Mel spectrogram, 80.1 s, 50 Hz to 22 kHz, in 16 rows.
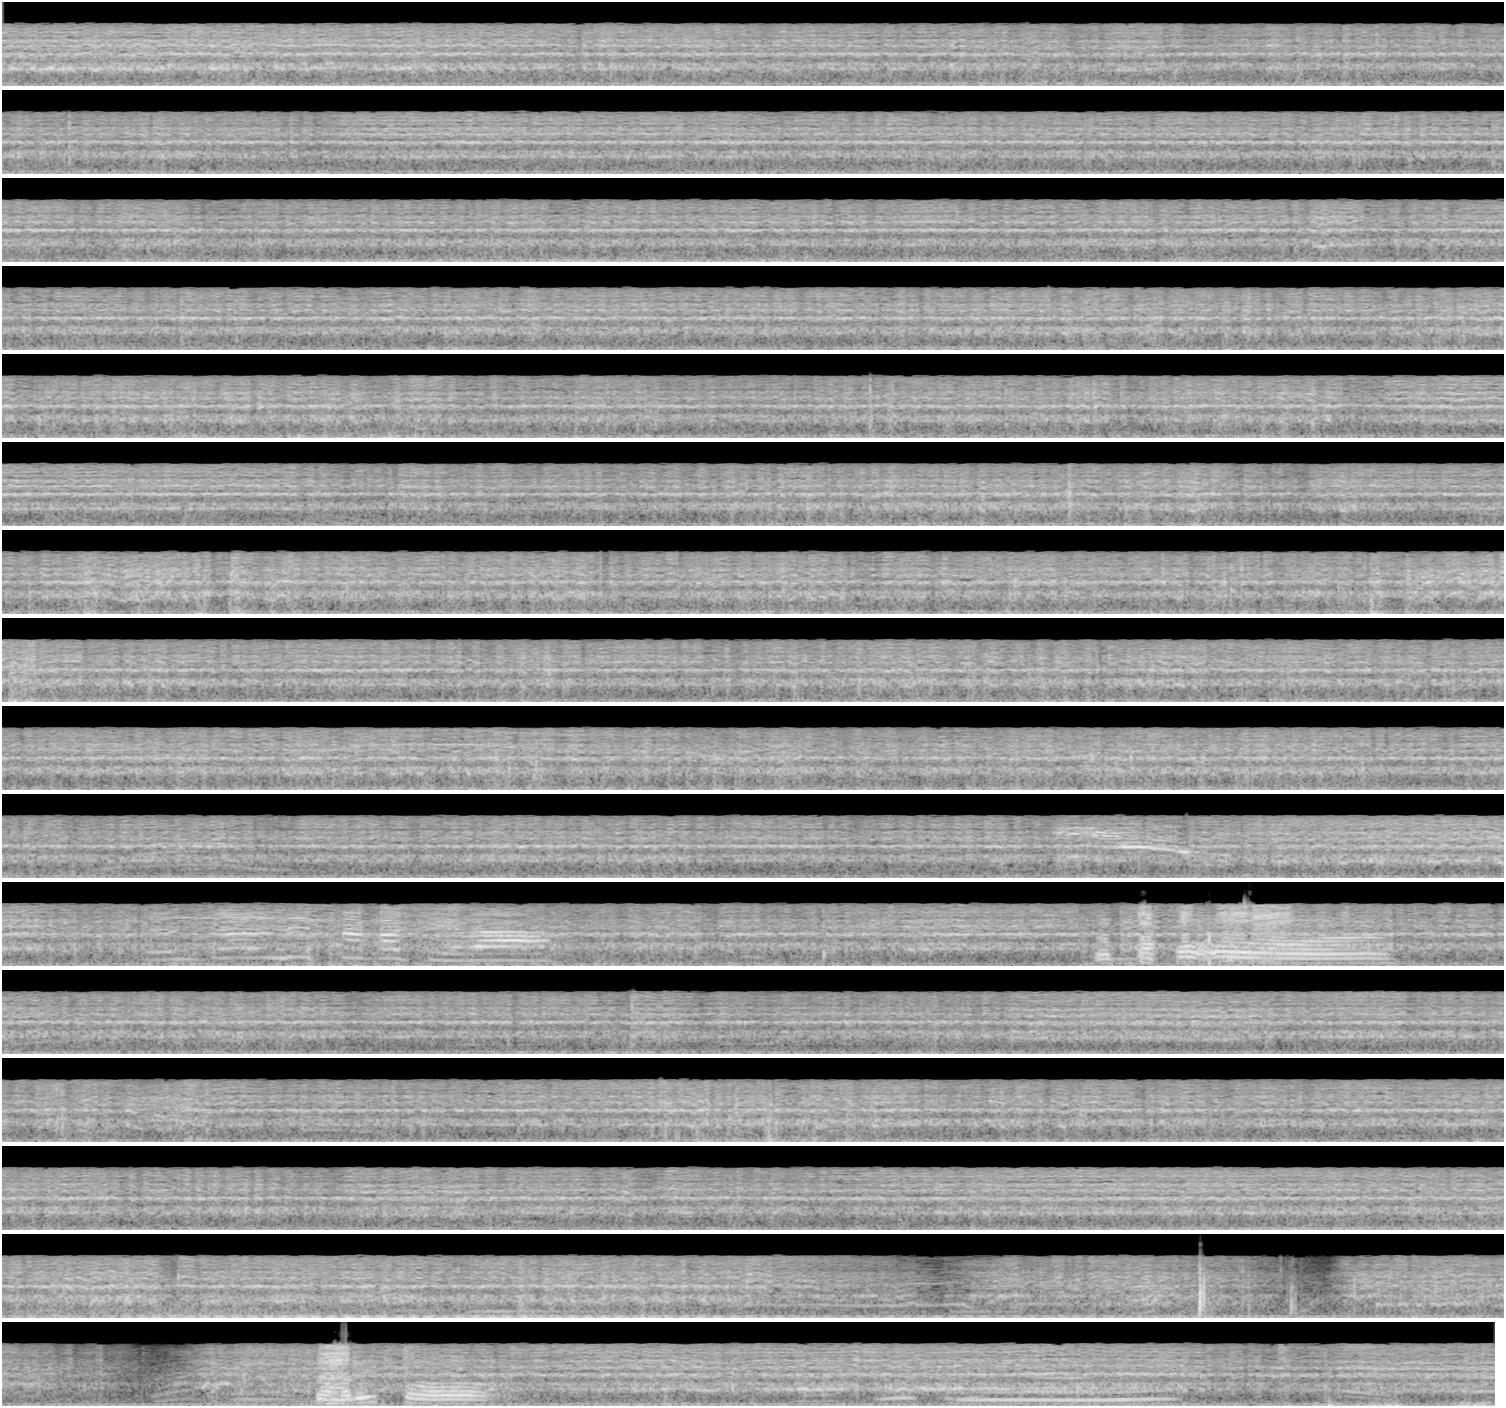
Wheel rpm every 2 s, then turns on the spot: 220, 230, 230, 230, 230, 230, 230, 230, 230, 230, 240, 230, 230, 230, 230, 230, 230, 230, 230, 240, 230, 230, 230, 230, 230, 220, 230, 230, 230, 230, 230, 230, 230, 230, 220, 230, 130, 80, 190, 220.
none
